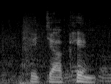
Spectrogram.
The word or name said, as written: ecakHem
